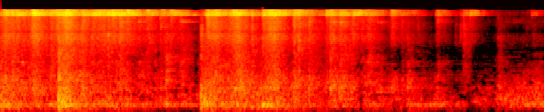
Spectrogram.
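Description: Fists striking a hanging heavy bag: a run of hard thuds over the first three seconds, tailing off near the end.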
